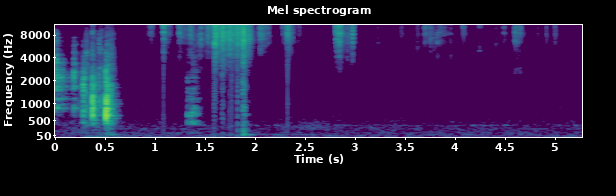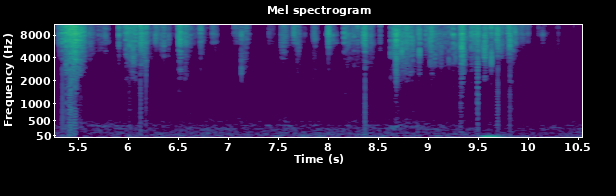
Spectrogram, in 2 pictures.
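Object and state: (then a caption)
Jade bead necklace. A long strand of solid, round green jade beads is held in the hands, shaken and rolled through the fingers. The beads clack and rattle against each other in bright, crisp bursts, louder near the start and around the middle, with quieter clicking in between.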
